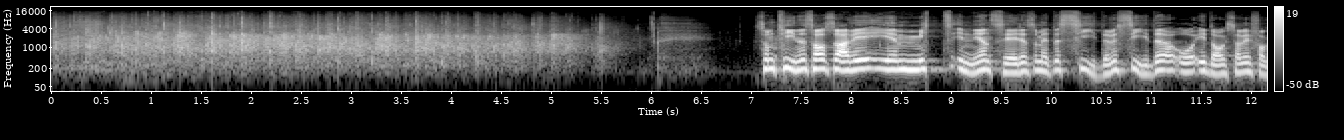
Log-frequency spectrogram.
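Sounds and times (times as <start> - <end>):
audience applause: 0.0 - 5.8
speech: 7.1 - 12.1.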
